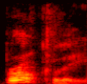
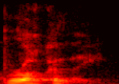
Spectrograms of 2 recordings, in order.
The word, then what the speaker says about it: Broccoli: For years, I thought that the guy that did all the Bond films was Albert R. Broccoli, but I found out it's Broccoli, even though it's spelled broccoli. It's Broccoli.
